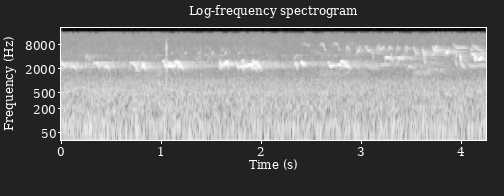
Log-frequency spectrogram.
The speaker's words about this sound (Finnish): Aliarvostettu, ehkä vähän hyljeksittykin. Niin sanottujen kovien lintuharrastajien piirissä he eivät pysähdy sitä kuuntelemaan. Se on punarinta.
